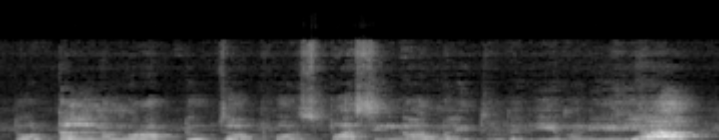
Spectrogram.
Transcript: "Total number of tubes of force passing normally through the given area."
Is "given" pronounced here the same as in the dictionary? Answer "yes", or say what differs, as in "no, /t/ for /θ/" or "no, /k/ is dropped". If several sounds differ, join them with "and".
no, /b/ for /v/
